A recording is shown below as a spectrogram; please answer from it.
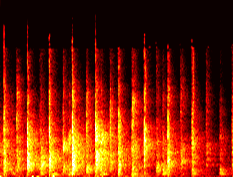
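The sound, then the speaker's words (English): Steady, rhythmic hand claps from a small audience welcoming a guest who has just arrived: sharp, evenly spaced slaps that repeat throughout, with no voices. “So you guys should clap for Keith.”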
